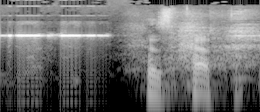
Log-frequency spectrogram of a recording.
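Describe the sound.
A smoke alarm shrieks with a steady high-pitched electronic tone for about half a second, cutting off abruptly before a person begins speaking.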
